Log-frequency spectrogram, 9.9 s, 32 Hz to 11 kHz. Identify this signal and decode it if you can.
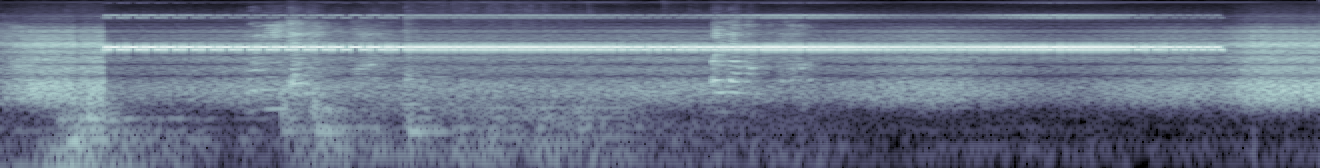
NAVTEX (SITOR-B), 100 baud, 170 Hz shift, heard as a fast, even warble, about 2050 Hz centre, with the noise inside a lift. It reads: DIESE EINSCHATZUNG WIRD IN DER MODERNEN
